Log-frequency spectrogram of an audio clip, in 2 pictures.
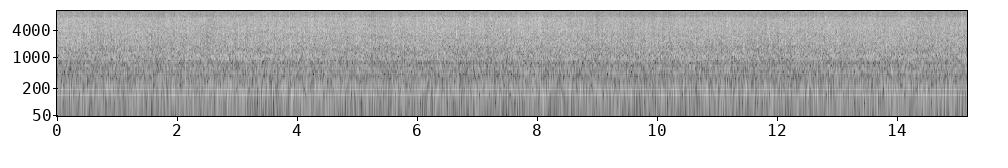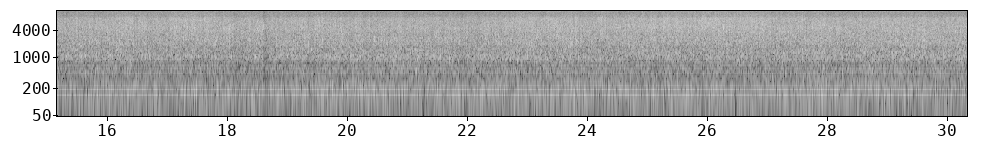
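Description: Hot-spring waterfall pouring down a rock face close by: a loud, steady rush of falling water.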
